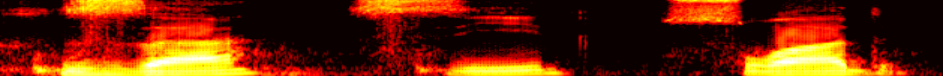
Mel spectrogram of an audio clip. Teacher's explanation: ان 3 حروف زا، سین، صاد کو ادا کرتے وقت سیٹی کی طرح آواز نکلتی ہے، اس لیے ان حروف کو حروف صفیریہ یعنی سیٹی والے حروف کہتے ہیں۔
